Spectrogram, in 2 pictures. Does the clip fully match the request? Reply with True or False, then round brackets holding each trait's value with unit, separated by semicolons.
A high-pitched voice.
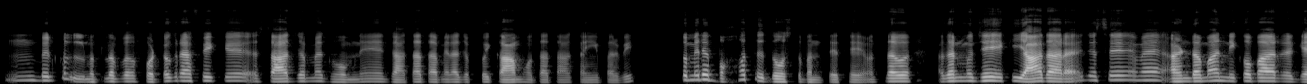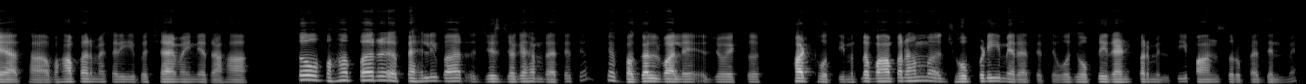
False (135 Hz)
